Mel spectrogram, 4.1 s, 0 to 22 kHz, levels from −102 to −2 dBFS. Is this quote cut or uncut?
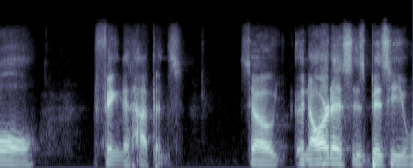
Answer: cut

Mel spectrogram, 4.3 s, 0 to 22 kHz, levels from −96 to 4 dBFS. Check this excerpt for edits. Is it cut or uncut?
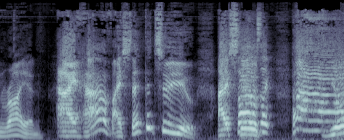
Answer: uncut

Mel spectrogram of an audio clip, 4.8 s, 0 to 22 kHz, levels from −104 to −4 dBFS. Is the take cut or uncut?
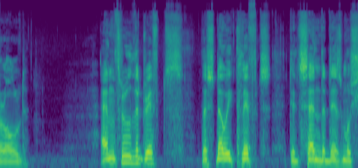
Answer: uncut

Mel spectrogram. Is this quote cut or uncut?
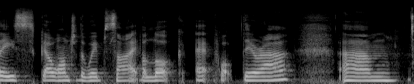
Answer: cut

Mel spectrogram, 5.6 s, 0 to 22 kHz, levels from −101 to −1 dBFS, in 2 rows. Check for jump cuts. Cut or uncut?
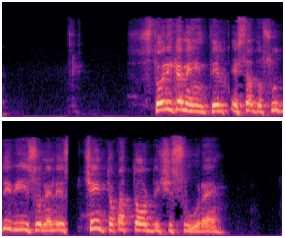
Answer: cut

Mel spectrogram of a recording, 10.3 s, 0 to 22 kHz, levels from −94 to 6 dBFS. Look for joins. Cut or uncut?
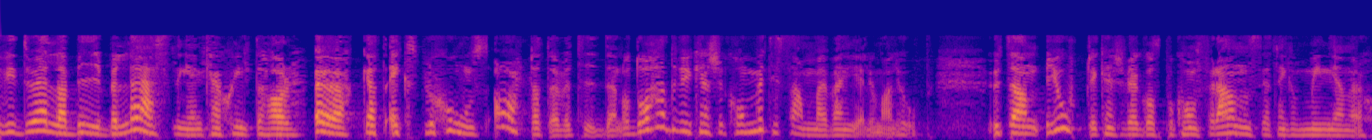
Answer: cut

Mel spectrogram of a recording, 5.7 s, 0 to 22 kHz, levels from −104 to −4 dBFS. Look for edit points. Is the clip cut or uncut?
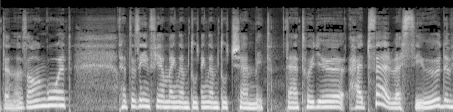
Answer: cut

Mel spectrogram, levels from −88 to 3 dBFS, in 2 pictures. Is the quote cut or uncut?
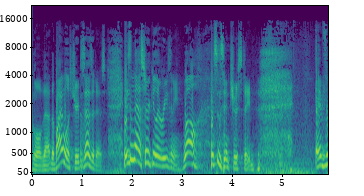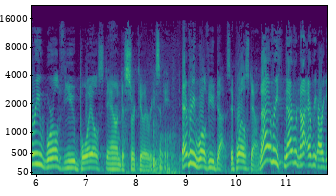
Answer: cut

